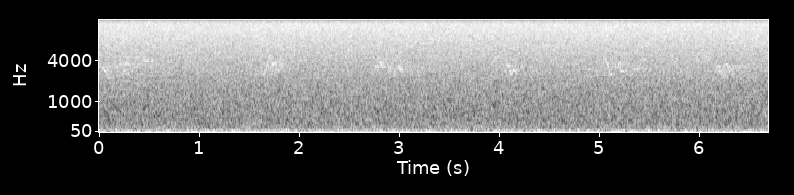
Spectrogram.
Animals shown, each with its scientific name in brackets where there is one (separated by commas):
Red-eyed Vireo (Vireo olivaceus)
